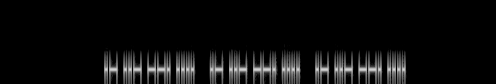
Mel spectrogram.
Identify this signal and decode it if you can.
Morse code, heard as a keyed tone, about 50 wpm, 700 Hz. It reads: AUGH AUGH AUGH
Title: Multi-letter Phonemes Repeated 3x 50wpm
